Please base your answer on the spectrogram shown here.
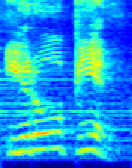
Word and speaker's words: European: For example, I am an European. So European first letter is E. So generally students are doing mistakes to use N, but it's pronounced as Y sound.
